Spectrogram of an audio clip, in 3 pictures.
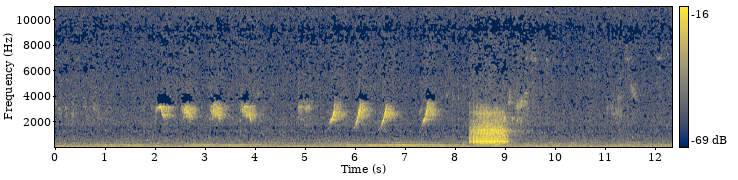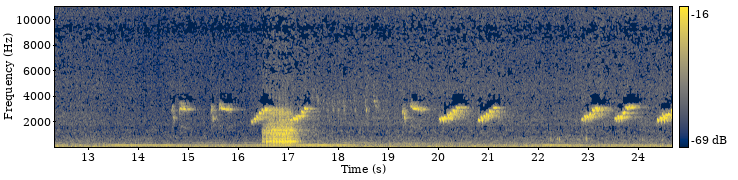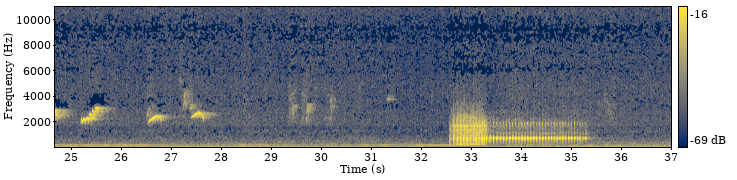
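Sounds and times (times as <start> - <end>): birds chirping: 14.7 - 21.4, 22.1 - 25.8
harsh bird call: 16.3 - 17.5.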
